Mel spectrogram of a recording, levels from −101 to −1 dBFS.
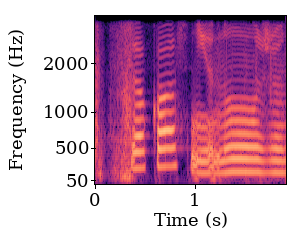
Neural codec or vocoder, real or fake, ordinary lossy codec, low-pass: none; real; none; 3.6 kHz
